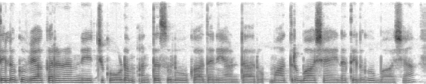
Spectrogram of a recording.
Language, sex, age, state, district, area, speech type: Telugu, female, 30-45, Telangana, Peddapalli, rural, spontaneous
